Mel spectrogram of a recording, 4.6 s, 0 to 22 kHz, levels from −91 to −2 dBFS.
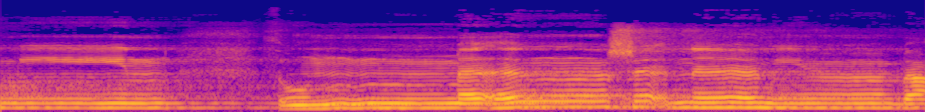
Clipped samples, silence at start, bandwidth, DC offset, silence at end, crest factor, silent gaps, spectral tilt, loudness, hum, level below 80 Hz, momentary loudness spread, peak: under 0.1%; 0 s; 12 kHz; under 0.1%; 0 s; 14 dB; none; -6.5 dB/octave; -18 LUFS; none; -62 dBFS; 8 LU; -4 dBFS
